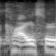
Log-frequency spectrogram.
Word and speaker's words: Caesar: there was no wha so when Gaius Julius Kaiser said veni vidi vici he didn't say that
